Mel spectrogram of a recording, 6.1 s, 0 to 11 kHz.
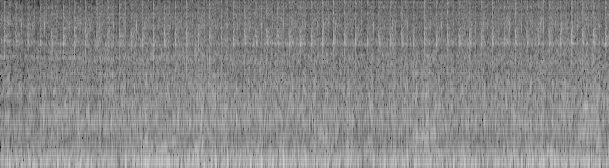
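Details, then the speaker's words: Yamaha Mio M3 scooter engine running with a light, quick ticking. The source is unknown and could be the cylinder head valvetrain, cam chain or piston. "Nah untuk masalah suara seperti ini kita tidak tahu suaranya berasal dari mana entah itu dari bagian perangkat yang berada di head entah itu dari rantai keteng ataupun dari piston"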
